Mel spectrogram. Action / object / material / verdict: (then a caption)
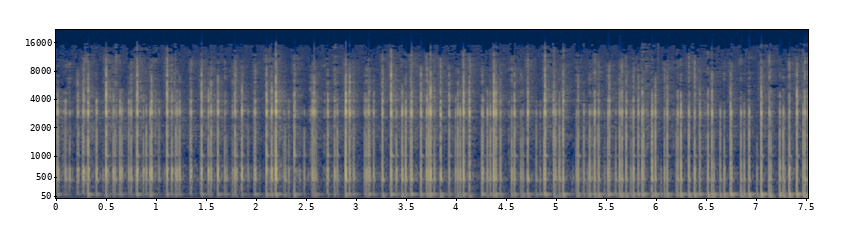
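tap / bear-shaped wooden divided plate / wood / none. Long nails tap rapidly on the front and rim of a solid wood, bear-shaped divided plate. The result is a steady stream of quick, dry taps with a woody knock around 480 Hz and very little ring.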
